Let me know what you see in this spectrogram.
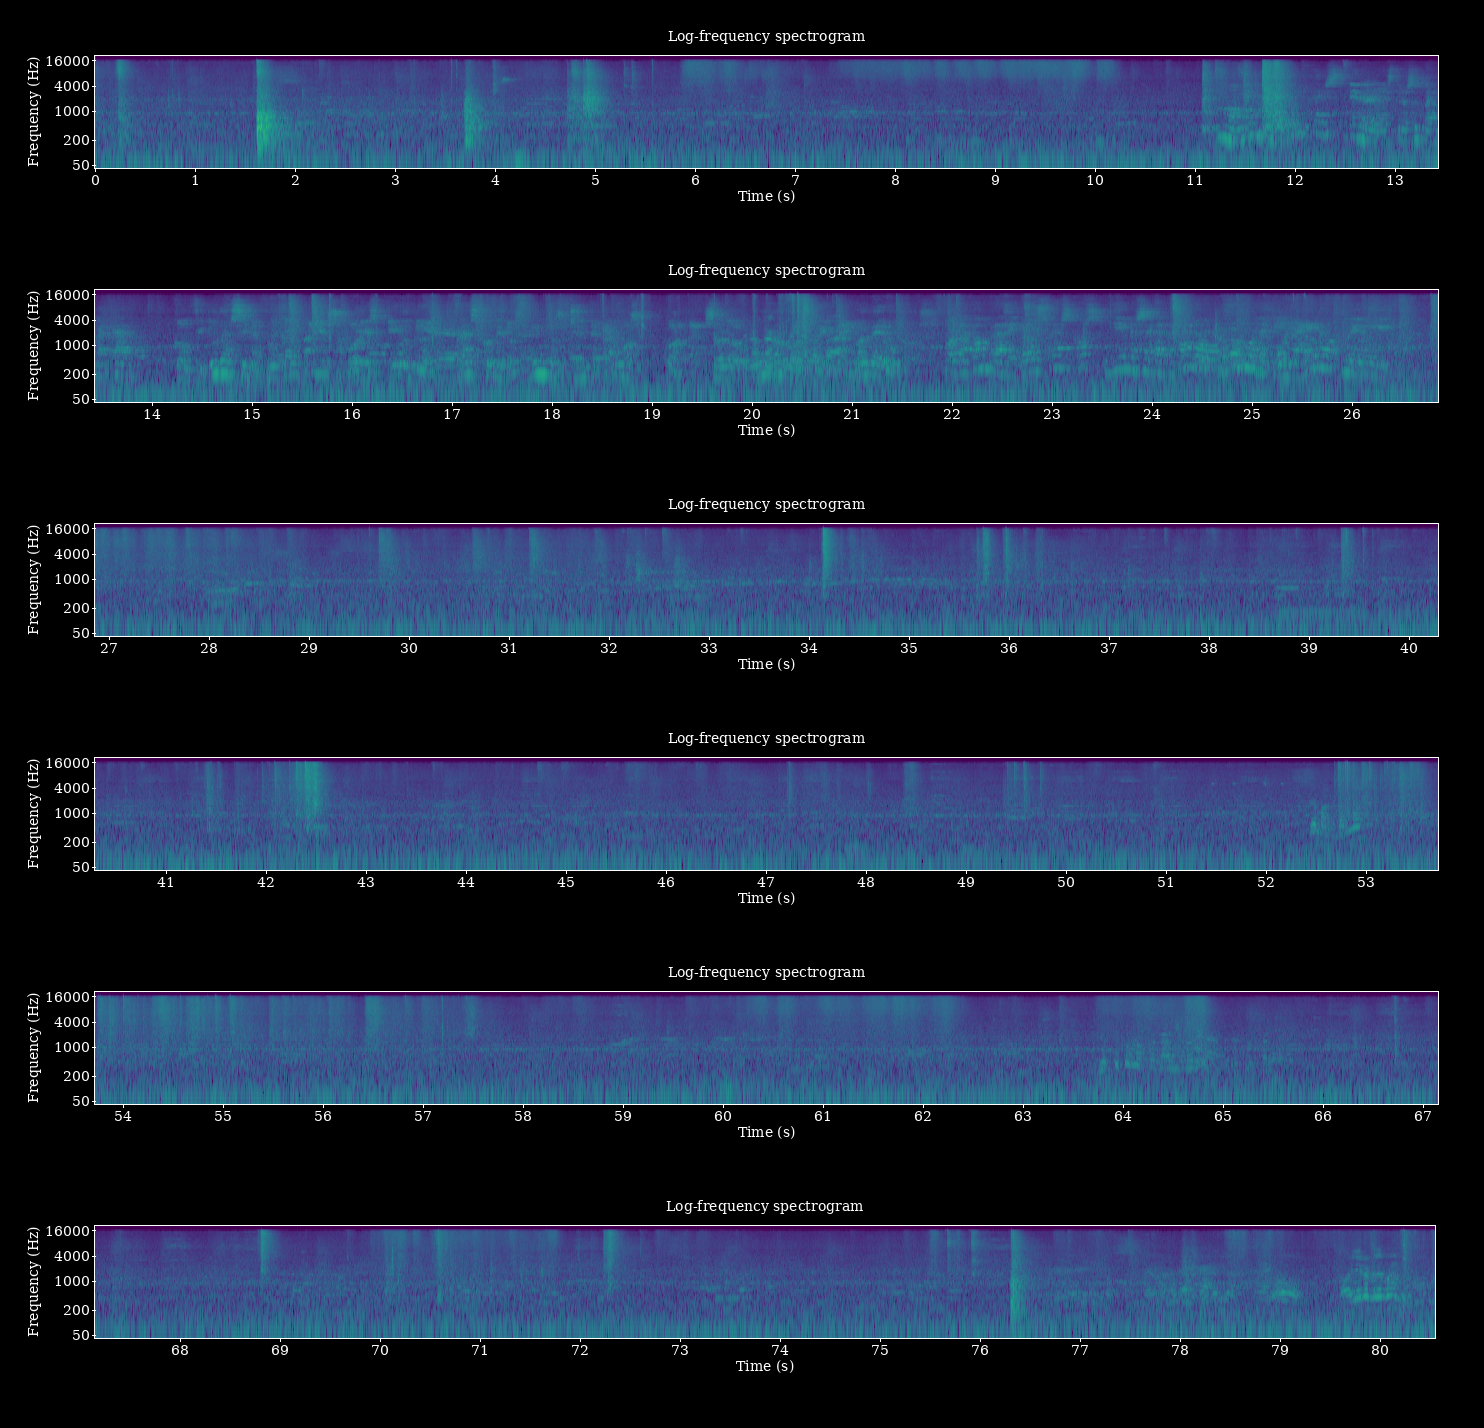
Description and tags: ambiance inside a supermarket, Spanish PA system / ambiente dentro de un supermercado, megafonía en español
field-recording, city, shopping, pa-system, tannoy, ambiance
